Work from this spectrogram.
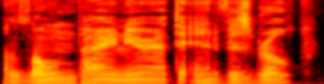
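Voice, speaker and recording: A man's voice: mid-range voice, steady tone, fairly quick, dark tone, no room sound, soft background music, lightly acted. A man voicing a desperate pioneer leader in an amateur fan dub, blunt and folksy. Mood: weary. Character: desperate male pioneer leader, rough and plainspoken.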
